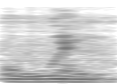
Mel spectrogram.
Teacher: the insertion of the sound of the W, which is a distinct consonant sound, is also a fault. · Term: intrusion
